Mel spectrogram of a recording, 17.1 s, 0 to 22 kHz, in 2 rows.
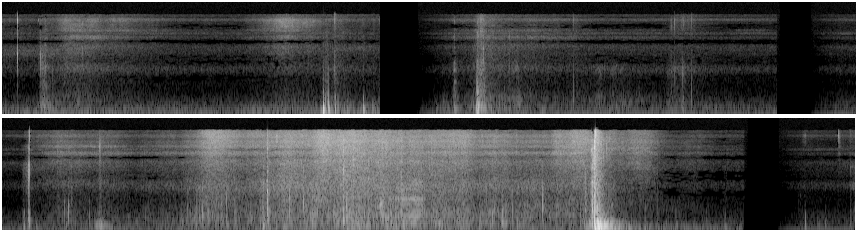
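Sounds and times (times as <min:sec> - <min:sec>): rustling and shuffling: 0:10.1 - 0:15.1
car door shutting: 0:14.4 - 0:14.8.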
